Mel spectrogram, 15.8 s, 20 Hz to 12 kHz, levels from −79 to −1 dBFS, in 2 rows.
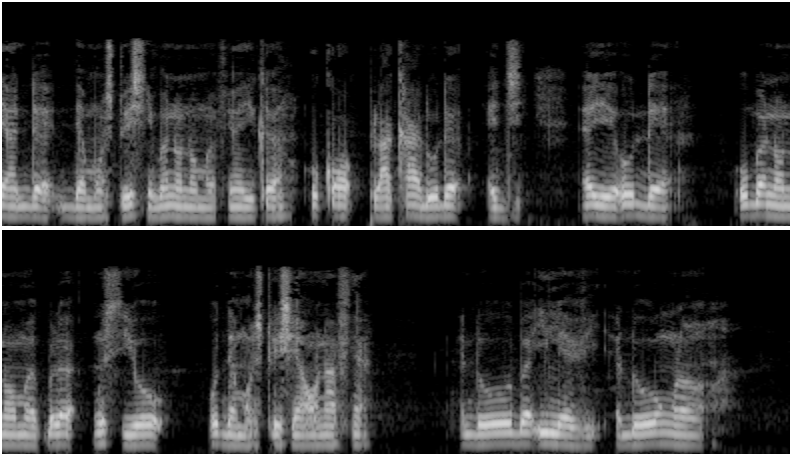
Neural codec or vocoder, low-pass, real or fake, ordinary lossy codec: none; 7.2 kHz; real; MP3, 32 kbps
